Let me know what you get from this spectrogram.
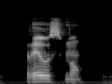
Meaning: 1. reraising 2. emphasizing
- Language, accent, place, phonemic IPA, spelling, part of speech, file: French, France, Lyon, /ʁə.os.mɑ̃/, rehaussement, noun, LL-Q150 (fra)-rehaussement.wav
